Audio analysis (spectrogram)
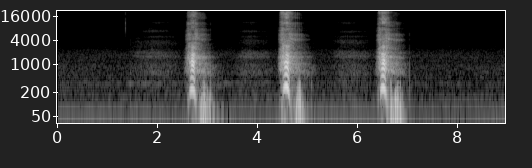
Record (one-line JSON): {"exhalation_length": "9.0 s", "exhalation_amplitude": 20976, "exhalation_signal_mean_std_ratio": 0.2, "survey_phase": "beta (2021-08-13 to 2022-03-07)", "age": "18-44", "gender": "Female", "wearing_mask": "No", "symptom_cough_any": true, "symptom_runny_or_blocked_nose": true, "symptom_sore_throat": true, "symptom_abdominal_pain": true, "symptom_diarrhoea": true, "symptom_headache": true, "symptom_other": true, "symptom_onset": "2 days", "smoker_status": "Prefer not to say", "respiratory_condition_asthma": false, "respiratory_condition_other": false, "recruitment_source": "Test and Trace", "submission_delay": "1 day", "covid_test_result": "Positive", "covid_test_method": "RT-qPCR"}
